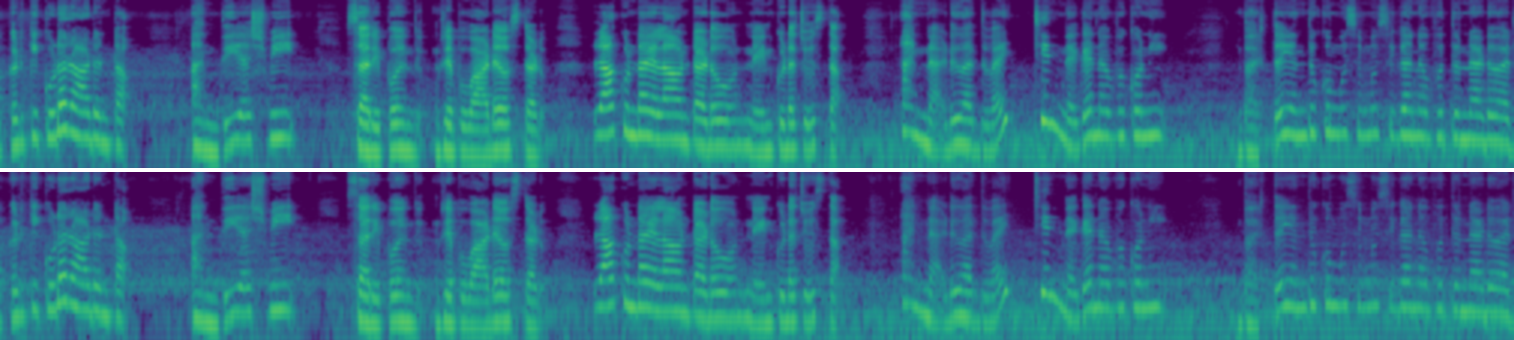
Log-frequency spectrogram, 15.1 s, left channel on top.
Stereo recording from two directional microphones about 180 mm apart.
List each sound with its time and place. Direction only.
0.1 s a woman's voice: 15° left (ahead or behind)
